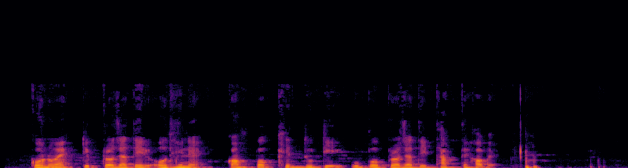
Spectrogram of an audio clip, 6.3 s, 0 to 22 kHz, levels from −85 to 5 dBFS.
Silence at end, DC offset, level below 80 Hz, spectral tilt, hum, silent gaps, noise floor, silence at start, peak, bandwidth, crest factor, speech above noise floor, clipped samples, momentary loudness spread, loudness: 0.9 s; under 0.1%; -52 dBFS; -9.5 dB/octave; none; none; -63 dBFS; 0.3 s; -8 dBFS; 6 kHz; 18 dB; 39 dB; under 0.1%; 9 LU; -25 LUFS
